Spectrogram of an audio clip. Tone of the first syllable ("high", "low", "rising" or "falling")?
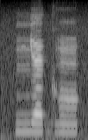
high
